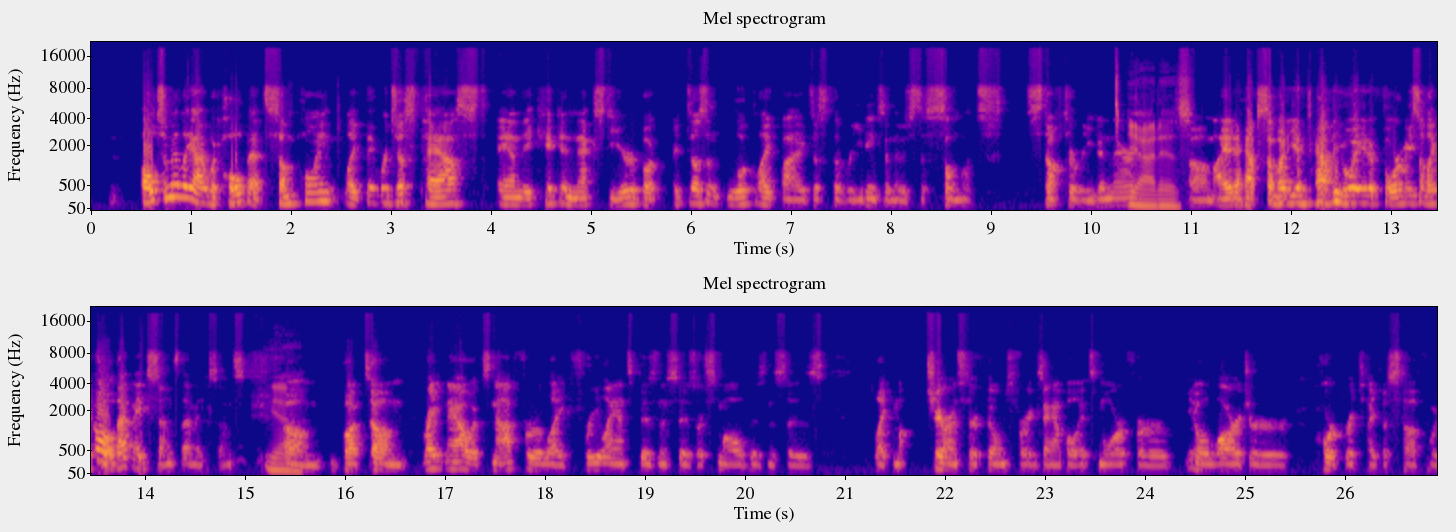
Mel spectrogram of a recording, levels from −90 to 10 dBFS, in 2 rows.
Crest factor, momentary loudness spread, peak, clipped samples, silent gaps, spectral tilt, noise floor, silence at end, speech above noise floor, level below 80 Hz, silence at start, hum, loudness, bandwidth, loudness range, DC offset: 18 dB; 19 LU; -8 dBFS; under 0.1%; none; -5 dB/octave; -66 dBFS; 0 s; 41 dB; -68 dBFS; 0.5 s; none; -24 LUFS; 19.5 kHz; 11 LU; under 0.1%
